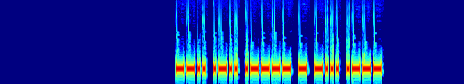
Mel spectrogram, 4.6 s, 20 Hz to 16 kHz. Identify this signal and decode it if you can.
Morse code, heard as a keyed tone, about 45 wpm, 700 Hz. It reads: ZL1TBJ
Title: DXCC-100 Call Signs - 6 Characters - Repeated 2x - 45wpm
